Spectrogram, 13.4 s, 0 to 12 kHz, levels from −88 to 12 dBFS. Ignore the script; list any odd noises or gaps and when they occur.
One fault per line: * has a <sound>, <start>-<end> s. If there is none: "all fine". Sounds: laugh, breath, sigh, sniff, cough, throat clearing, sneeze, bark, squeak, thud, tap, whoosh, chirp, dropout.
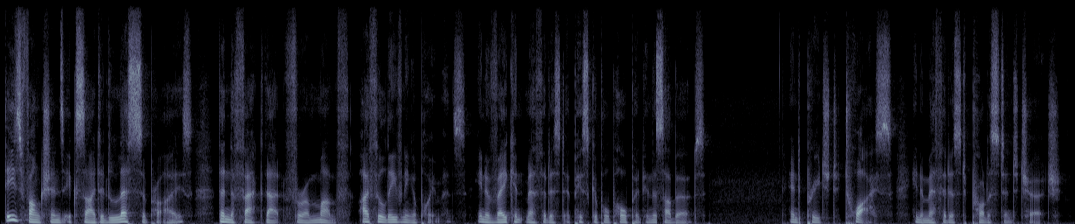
all fine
